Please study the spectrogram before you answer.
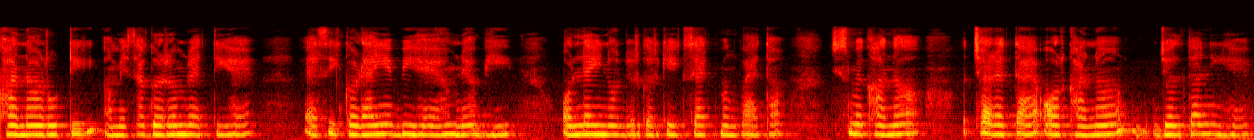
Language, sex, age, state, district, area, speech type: Hindi, female, 30-45, Rajasthan, Jodhpur, urban, spontaneous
